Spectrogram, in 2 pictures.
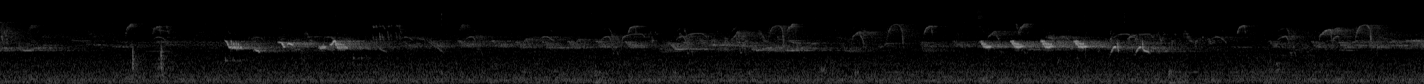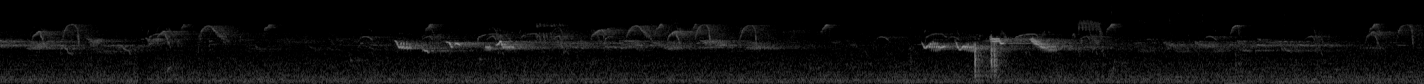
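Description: Birds chirping: quick runs of short, high notes that come in bursts every few seconds, over a faint steady background hiss.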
